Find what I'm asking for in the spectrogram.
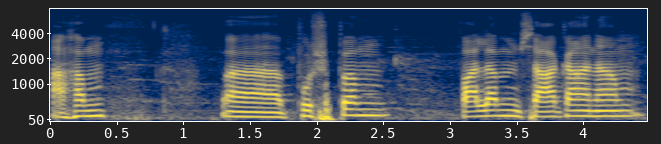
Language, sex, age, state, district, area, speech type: Sanskrit, male, 45-60, Kerala, Thiruvananthapuram, urban, spontaneous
